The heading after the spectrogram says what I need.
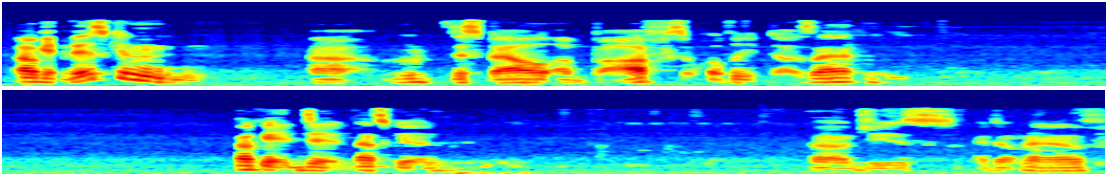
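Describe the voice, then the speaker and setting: A man streaming a game, rambling distractedly through casual commentary while he grows hoarse and loses his voice. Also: fairly low pitch, animated, takes it slowly, pauses often, muffled recording, slight background noise. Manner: rambling, distracted, musing aloud.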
